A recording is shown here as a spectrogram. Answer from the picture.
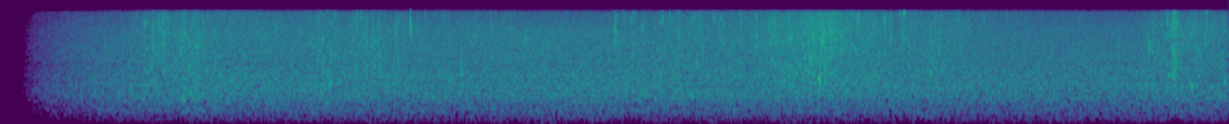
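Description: Rushing river water: a steady, even rush of fast-flowing whitewater, fading in over the first moment.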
